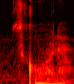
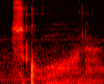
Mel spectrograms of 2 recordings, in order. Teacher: Skåne, rather than just Skåne. So that's a diphthong with a w and the o.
